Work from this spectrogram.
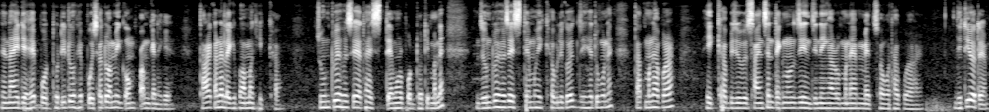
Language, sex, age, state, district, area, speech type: Assamese, male, 18-30, Assam, Dibrugarh, urban, spontaneous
